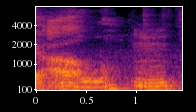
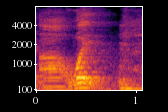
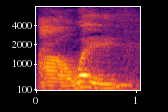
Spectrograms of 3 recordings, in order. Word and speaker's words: Iowa: And, normally, historically, or history, we would say Iowa. But they say our way. So I do know that is pronounced our way and not Iowa.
